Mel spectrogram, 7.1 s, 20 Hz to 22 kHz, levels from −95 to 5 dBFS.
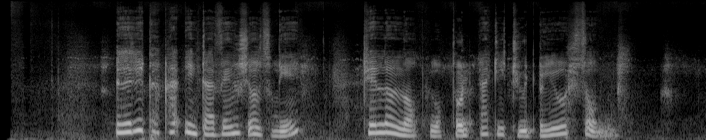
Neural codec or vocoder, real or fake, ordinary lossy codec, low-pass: codec, 44.1 kHz, 1.7 kbps, Pupu-Codec; fake; none; none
